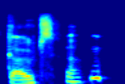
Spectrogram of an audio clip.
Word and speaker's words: Gotham: it's pronounced Gotham. Doesn't does not surprise me. Yeah, literally, all the locals call it Gotham.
